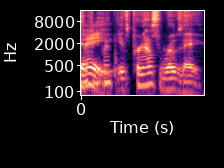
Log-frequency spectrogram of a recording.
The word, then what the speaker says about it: rosé: I've had sweet rose wine before and that's pronounced rosé.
